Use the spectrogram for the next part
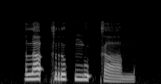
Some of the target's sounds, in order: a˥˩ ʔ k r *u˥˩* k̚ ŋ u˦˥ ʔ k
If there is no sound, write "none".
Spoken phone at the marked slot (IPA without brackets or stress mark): o˥˩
